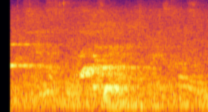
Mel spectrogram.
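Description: A dog whining and yipping, loudest about a second in, over people talking.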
